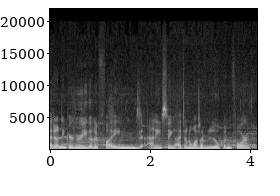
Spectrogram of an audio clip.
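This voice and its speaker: There is music in the background as a woman speaks. Her pitch is fairly high and swings very widely. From Ireland. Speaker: gaming video creator. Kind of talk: let's play commentary. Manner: casual, chatty.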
